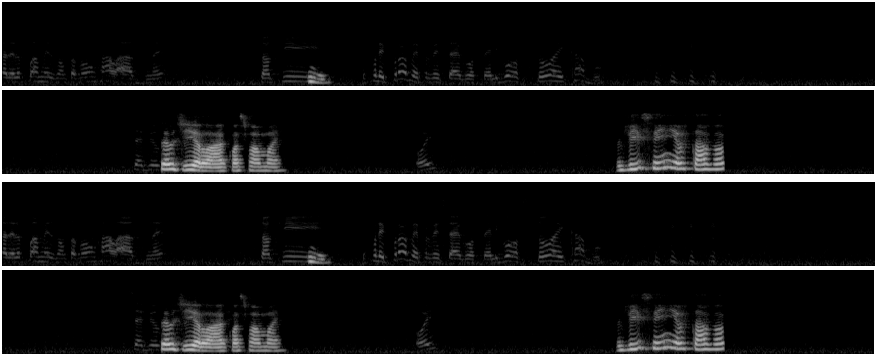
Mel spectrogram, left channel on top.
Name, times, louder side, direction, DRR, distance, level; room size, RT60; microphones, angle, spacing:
voice 1, 0.0-1.7 2.5-3.3 3.6-6.0 6.5-7.5 9.3-9.4 10.0-11.0 12.9-13.1, right 1 dB, 20° right, 3.9 m, -54 dB
voice 2, 10.3-11.6 14.9-16.0, left 1 dB, 10° left, 0.3 m, -24 dB
head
